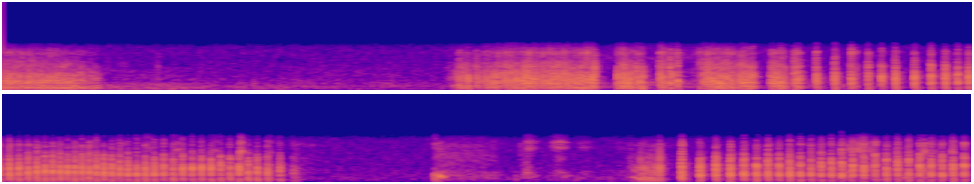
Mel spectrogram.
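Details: Real, unedited snoring during sleep: quiet, rapid fluttering snore in bursts with pauses, with a purring, rattling quality on the sleep breaths.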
